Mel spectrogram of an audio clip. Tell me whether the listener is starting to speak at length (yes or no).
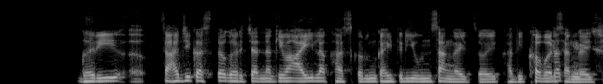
no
